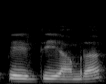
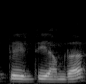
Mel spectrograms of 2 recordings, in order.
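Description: The two takes are said the same way.

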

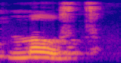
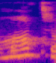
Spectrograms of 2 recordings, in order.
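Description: First: "Most" with a long O glide; correct O sound. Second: "most" with an open aw vowel; mispronounced O vowel. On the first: Teacher modelling for students, "Most" with a long O. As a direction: say "Most" as mohst, falling. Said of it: "Các bạn phải đọc là âm O này". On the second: Teacher showing students' mistake, "most" with an open aw. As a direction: say "most" wrongly, as mawt. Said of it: "Nhiều bạn đọc most là sai nhé". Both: Shown as a demonstration.

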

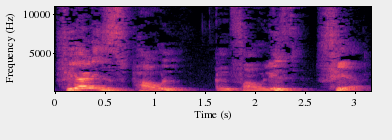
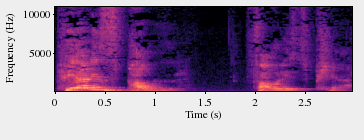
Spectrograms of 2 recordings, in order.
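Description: First: Drawn-out repeat of the example; slow dictation repeated. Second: Drawn-out reading of the example; slow dictation. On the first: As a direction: say the example once more slowly. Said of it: "কি?". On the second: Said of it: "number sixteen". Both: Shown as a demonstration.

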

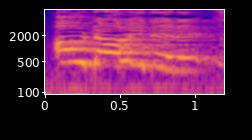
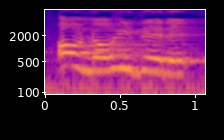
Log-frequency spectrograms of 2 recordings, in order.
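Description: First: High, loud and fast, half crying with laughter; laugh-crying shriek. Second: Said in the usual way. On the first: Real, not acted. Streamer cracking up at a fan's comment, laughing shriek. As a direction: squeal it while cracking up.

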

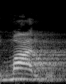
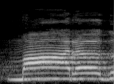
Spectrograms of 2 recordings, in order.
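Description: First: "मार्ग" as maarg, r straight into g; correct joined pronunciation. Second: "मार्ग" drawn out as maa-ra-g; wrong split pronunciation. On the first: Teacher shows the correct word, "मार्ग" joined as maarg. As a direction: say "मार्ग" compact, no vowel between r and g. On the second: Teacher shows how not to say it, "मार्ग" stretched as maa-rag. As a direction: say "मार्ग" stretched, with a vowel after r. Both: Shown as a demonstration. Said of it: "ऐसे नहीं बोली जाती".

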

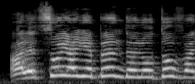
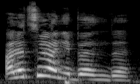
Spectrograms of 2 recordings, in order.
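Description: First: Indignant higher retort. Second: Said in the usual way. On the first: Acted. Powtórka tej samej kwestii, wyżej.

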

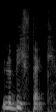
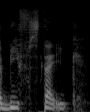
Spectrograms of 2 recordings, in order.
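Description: First: "le beefsteak" said "biftek", run together in a French accent; French "le beefsteak" as "lə biftɛk"; French pronunciation. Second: "beef steak" said as two English words; English pronunciation. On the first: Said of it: "but we say le beefsteak". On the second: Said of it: "we should say". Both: Shown as a demonstration.

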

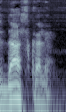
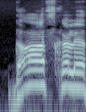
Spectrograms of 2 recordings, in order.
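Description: First: Said in the usual way. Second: \"Dascăle\" yelled much higher and louder, mocking; loud taunting shout. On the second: A narrator's reading. Cheeky neighbour boy jeers the deacon, loud mocking shout. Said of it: "zise cu glas mare".

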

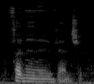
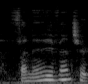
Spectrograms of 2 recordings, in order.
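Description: First: Said in the usual way. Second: Higher, louder call of the motto; emphatic motto. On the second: Real, not acted. Rallying her viewers with the motto, higher and louder. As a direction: sell the catchphrase with a lift.

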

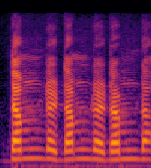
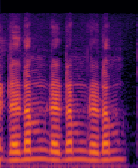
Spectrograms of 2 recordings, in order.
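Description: First: "डम ड" chanted with the weight on "डम" first; heavy "डम", light "ड", in a repeating beat; stressed-unstressed rhythm. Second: "डडम" chanted with the weight on "डम"; light "ड", heavier "डम", in a repeating beat; unstressed-stressed rhythm. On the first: Teacher sounding out the reversed pattern, "डम ड" stressed on its first beat. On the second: Teacher sounding out the iambic pattern, "डडम" stressed on its second beat. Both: Shown as a demonstration. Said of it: "डम जो है".

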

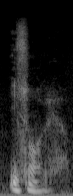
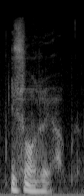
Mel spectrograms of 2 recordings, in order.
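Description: Both takes have the same delivery.

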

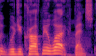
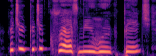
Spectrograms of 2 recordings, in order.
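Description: First: Said in the usual way. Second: Very high-pitched mock pleading; silly put-on voice. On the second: Player asking for a workbench, silly high voice. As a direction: squeak the request out in a silly high voice.

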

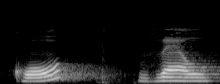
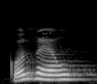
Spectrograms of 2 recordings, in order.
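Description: First: "Козел" drawn out as Ко, pause, зел; teacher dividing "Козел": Ко... зел; split into syllables. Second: Said in the usual way. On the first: Shown as a demonstration. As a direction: break "Козел" into two long, separate syllables. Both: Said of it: "це слово ділиться на два склади".

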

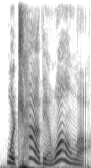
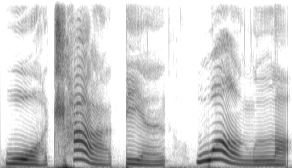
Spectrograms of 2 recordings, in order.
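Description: First: Said in the usual way. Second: Very slow, tone by tone; slow demonstration for learners; slow model pronunciation. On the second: Shown as a demonstration. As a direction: stretch each word with gaps. Teacher repeats phrase slowly.

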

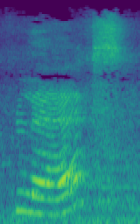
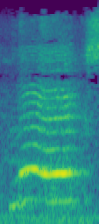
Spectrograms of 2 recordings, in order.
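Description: First: Said in the usual way. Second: Flex punched out higher and much louder; Flex, belted like a show-off cheer; loud Flex call. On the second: Shown as a demonstration. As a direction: shout Flex as you strike the pose. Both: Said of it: "Mag-flex na tayo".

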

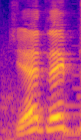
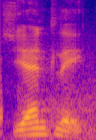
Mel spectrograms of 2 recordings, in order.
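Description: First: Higher "gently", rising at the end; anxious coaxing. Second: Soft, low "gently"; careful coaxing. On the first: Player as the careful move slips, higher anxious warning. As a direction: plead "gently" with a tense upward lift. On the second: Player retrying a tricky spot, soft careful coaxing. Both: Real, not acted.

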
